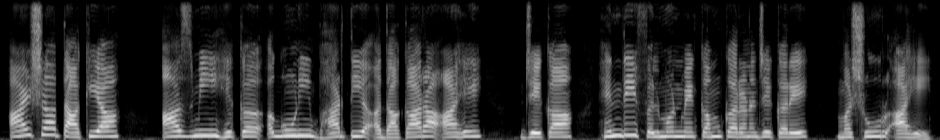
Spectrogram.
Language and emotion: Sindhi, neutral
